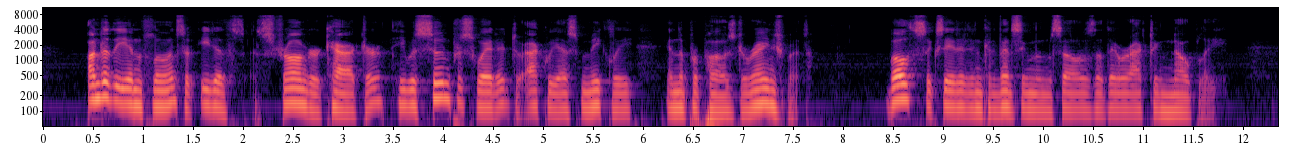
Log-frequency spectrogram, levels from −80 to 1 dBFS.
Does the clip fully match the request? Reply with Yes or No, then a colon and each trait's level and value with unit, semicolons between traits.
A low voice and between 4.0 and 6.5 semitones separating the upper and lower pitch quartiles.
No: low, 120 Hz; average, 3.3 semitones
